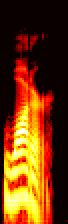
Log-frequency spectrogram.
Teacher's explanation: Notice how your tongue physically bounces off the ridge behind your teeth? You don't stop the airflow for a hard T. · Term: flapping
